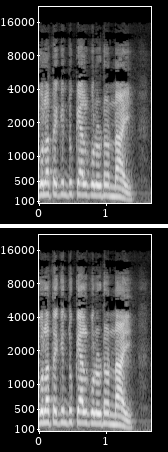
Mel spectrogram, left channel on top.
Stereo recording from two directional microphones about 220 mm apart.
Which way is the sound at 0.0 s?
25° right (ahead or behind).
